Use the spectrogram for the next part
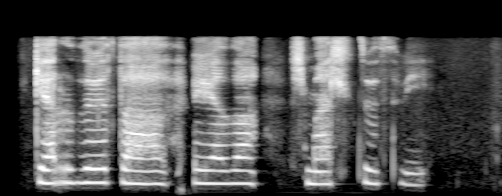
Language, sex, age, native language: Icelandic, male, 7, Icelandic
